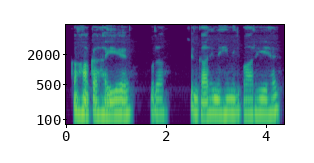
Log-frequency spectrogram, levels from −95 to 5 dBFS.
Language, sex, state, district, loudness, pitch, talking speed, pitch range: Magahi, male, Bihar, Jahanabad, -22 LUFS, 130 Hz, 150 wpm, 125-130 Hz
